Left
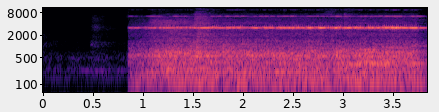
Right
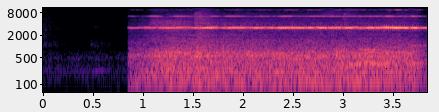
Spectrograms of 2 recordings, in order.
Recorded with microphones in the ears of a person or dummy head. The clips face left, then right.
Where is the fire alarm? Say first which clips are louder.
Right 1 dB; 10° right (ahead or behind), 0.8 m.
